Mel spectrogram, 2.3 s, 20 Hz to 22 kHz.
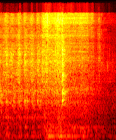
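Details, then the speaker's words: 1977 Ford Escort Mk2 after storage, with WD40 sprayed down the spark plug holes: the engine cranks, catches and revs briefly, blowing a bit of smoke, then the sound dies away within seconds: engine starting. "she's nearly a goer. I say that's going right."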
